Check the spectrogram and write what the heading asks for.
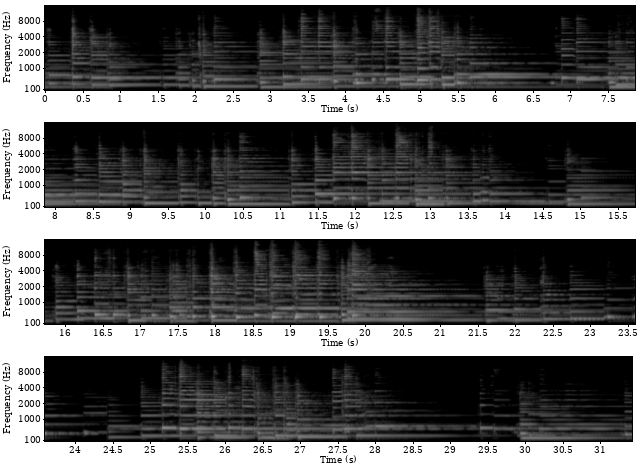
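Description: Instrumental choro played on plucked string instruments: a quick, ornamented high melody over lower bass notes, moving phrase by phrase with short breaths between them.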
